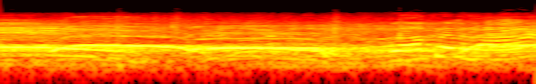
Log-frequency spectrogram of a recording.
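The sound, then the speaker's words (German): A dense crowd in the arrivals hall of Sydney airport cheers and shouts continuously, welcoming arriving passengers and the crew of a plane from Los Angeles, a loud wash of overlapping voices with a sustained high-pitched whoop riding over it throughout. “Die Crew der Maschine aus Los Angeles wird mit wildem Beifall begrüßt.”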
